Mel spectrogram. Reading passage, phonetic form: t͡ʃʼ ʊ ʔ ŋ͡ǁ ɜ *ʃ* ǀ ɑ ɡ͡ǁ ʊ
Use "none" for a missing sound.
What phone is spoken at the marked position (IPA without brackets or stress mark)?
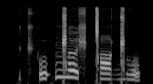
ʃ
